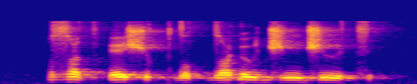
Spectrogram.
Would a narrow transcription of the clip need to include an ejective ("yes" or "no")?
yes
